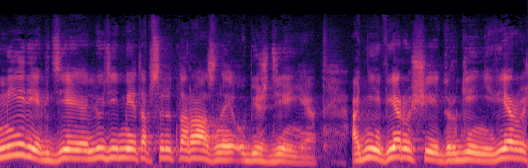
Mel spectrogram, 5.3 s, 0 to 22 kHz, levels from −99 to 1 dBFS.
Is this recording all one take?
yes; 0 cuts

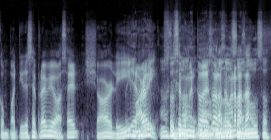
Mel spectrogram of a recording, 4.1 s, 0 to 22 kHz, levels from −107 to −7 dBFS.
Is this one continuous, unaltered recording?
no; 1 cut; at 2.4 s

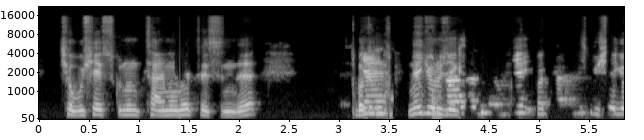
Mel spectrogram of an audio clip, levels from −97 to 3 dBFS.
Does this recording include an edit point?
yes; 1 cut; at 3.6 s

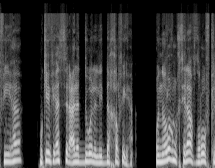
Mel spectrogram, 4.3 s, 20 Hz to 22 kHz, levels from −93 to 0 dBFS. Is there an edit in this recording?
no; 0 cuts

